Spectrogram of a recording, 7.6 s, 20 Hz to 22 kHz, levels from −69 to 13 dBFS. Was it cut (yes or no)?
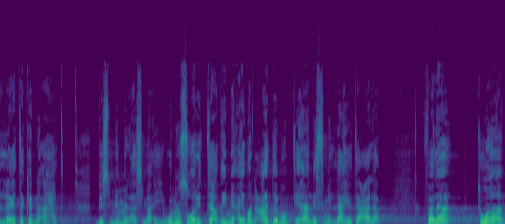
yes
